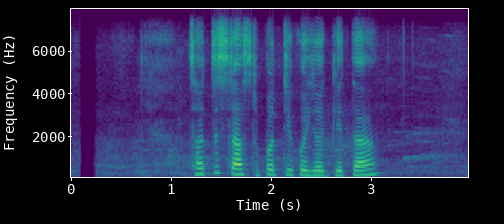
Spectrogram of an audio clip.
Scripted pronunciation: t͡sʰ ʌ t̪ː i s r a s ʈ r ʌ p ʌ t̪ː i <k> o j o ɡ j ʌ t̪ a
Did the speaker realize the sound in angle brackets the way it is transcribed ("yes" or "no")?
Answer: yes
